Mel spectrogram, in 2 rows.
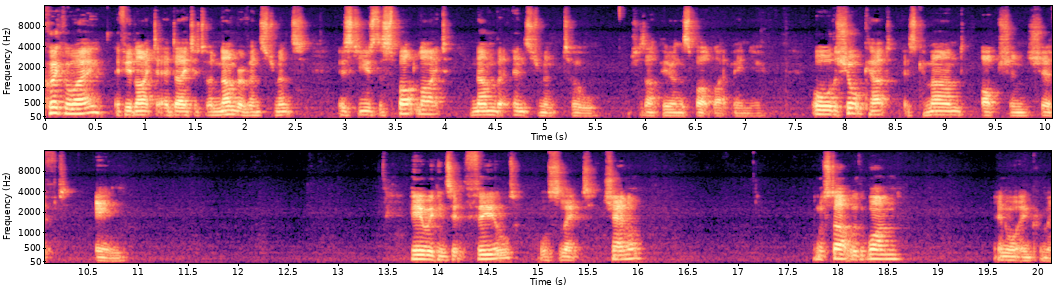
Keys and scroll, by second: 0.4-1.1 typing, 11.7 alt+shift+super+n.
